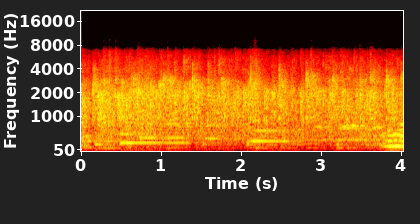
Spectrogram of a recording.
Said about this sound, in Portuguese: nos aplausos Senhor Jesus.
